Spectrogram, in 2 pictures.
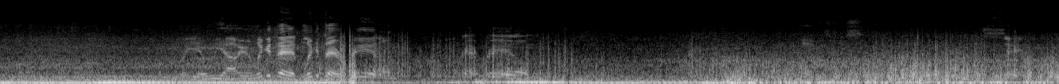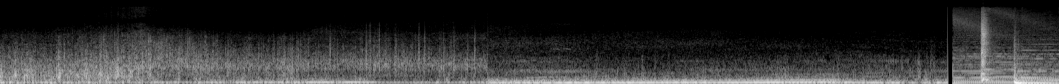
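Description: Wind rushes past an open car.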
